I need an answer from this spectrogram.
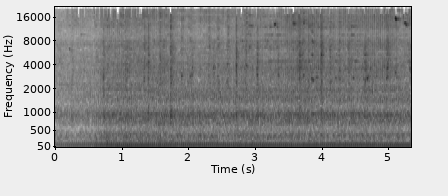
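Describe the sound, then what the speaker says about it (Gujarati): A Massey tractor drives a rotavator through damp, dusty field soil, giving a loud, steady low engine drone that swells slightly after the first moment and then runs evenly without pause. "રોટાવેટર મેસી પણ જોરદાર હાલે આમાં જો."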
